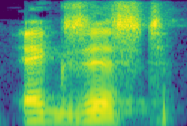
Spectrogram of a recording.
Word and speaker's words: exist: The EX song I difficult to pronounce. Yeah, for me. Yeah, and it's for a lot of people, and that's why I say eggs. Just cheat. Say egg.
